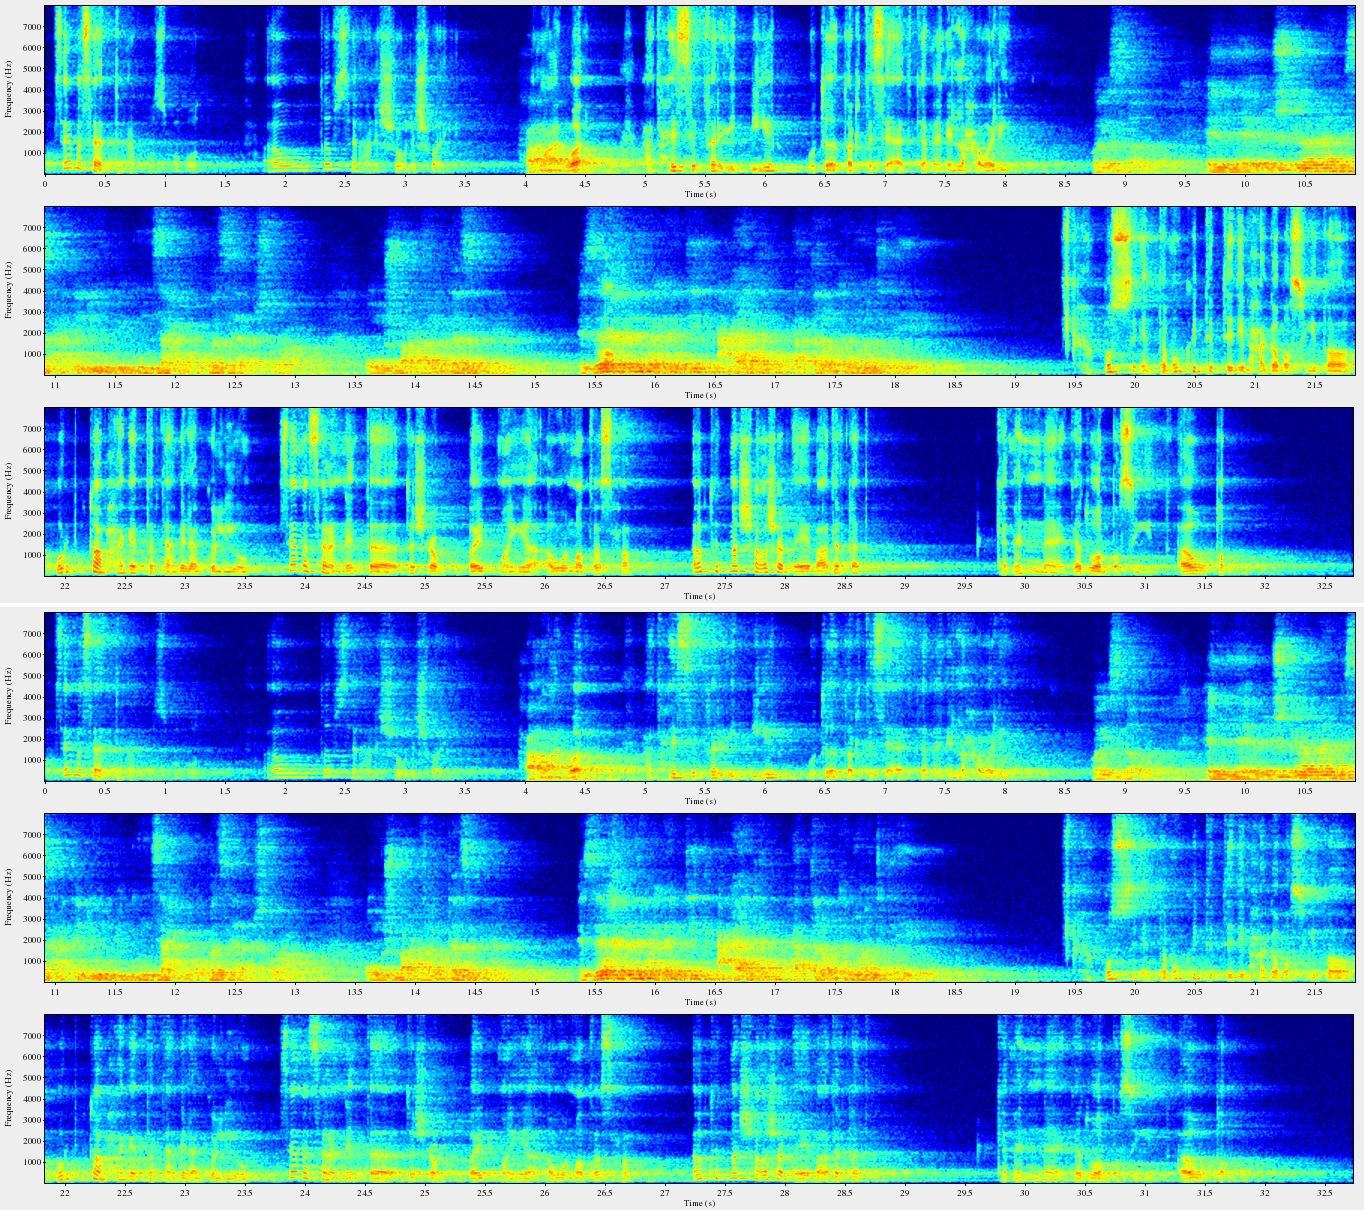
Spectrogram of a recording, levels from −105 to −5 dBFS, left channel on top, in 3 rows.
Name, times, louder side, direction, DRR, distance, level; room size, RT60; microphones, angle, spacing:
voice 1, 0.1-0.8 1.2-1.3 1.9-3.4 4.0-4.5 4.8-6.1 6.3-8.1 15.5-15.7 19.4-26.7 27.2-28.6 29.8-31.7, left 4 dB, 45° left, 10 dB, 0.4 m, -31 dB
voice 2, 8.7-9.2 9.7-14.7 15.4-18.2, right 1 dB, 15° right, -7 dB, 1.6 m, -27 dB
7.6 x 6.3 x 5.4 m, 2.5 s
head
